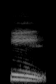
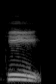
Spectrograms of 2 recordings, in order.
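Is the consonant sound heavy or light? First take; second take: light; light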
